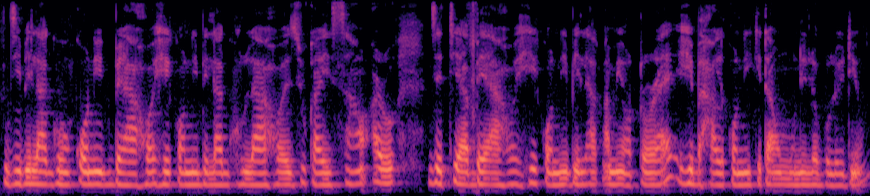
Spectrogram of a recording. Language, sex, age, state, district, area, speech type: Assamese, female, 30-45, Assam, Charaideo, rural, spontaneous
